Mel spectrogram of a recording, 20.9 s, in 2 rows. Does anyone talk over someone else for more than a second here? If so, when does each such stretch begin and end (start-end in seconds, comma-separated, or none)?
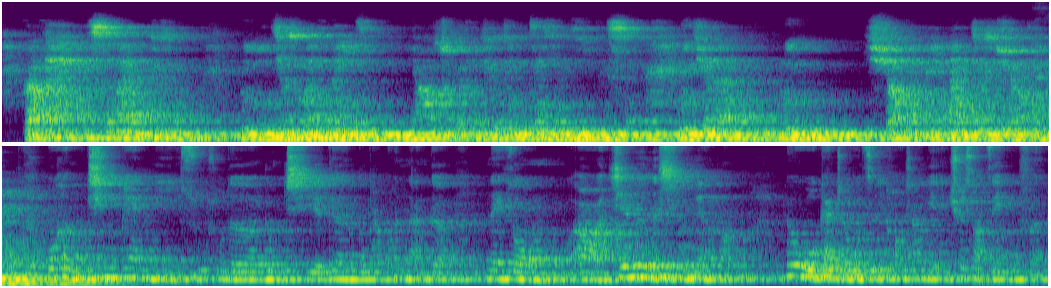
none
